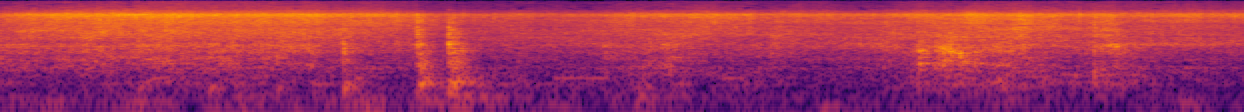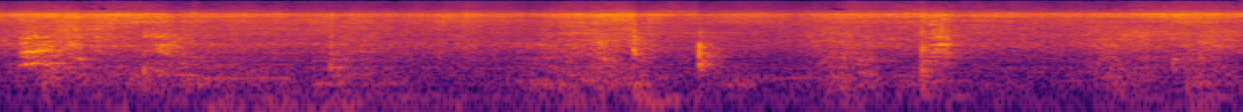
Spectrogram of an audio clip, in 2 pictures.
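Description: Spiced chicken and tomato sizzling in an aluminium frying pan as natural yogurt is stirred in with a metal spoon; a steady frying hiss that jumps up right at the start, with scattered scrapes and clinks of the spoon against the pan.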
